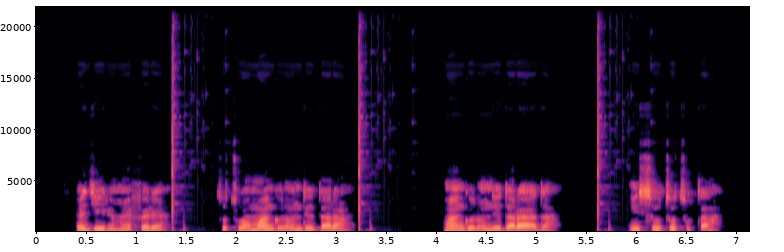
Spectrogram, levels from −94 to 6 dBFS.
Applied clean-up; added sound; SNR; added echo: none; Shatter; 16 dB; none.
